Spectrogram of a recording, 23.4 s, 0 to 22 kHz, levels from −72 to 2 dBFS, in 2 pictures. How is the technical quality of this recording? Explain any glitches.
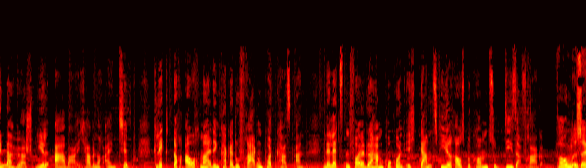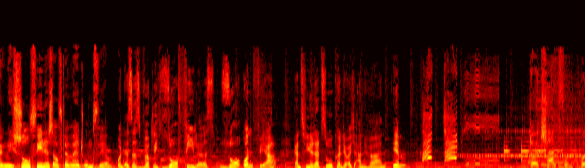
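The recording has one recurring technical fault: periodic USB or driver dropouts from 0.34 s to 22.86 s. Something on the system is stalling the USB bus or audio driver once every 1.024 s, and each stall loses roughly a millisecond of audio, which gets filled with silence. Around twenty of these tiny gaps occur across that span. Each abrupt cut to silence and back produces a short, evenly timed tick or pop, audible only where there is signal underneath it.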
